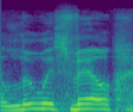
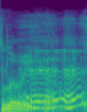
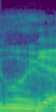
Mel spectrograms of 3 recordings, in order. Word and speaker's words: Louisville: Devonte Parker at Lewisville. You know, he was uh it's Lewisville. No, it's Louisville cuz Yeah, the S is silent, but I like I like Lewisville.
